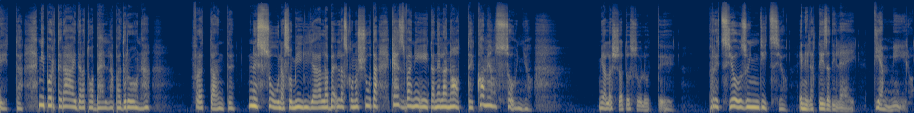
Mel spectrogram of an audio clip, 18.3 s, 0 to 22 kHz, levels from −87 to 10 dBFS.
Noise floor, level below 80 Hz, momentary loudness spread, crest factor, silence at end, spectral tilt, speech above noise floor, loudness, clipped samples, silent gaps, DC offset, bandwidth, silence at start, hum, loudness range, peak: -72 dBFS; -70 dBFS; 15 LU; 20 dB; 0.15 s; -4 dB/octave; 47 dB; -24 LUFS; under 0.1%; none; under 0.1%; 19 kHz; 0 s; none; 8 LU; -4 dBFS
